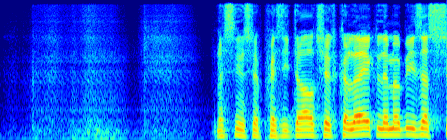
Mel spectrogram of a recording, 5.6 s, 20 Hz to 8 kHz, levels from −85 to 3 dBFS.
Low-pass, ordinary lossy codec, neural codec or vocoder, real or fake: 7.2 kHz; none; codec, 16 kHz in and 24 kHz out, 0.4 kbps, LongCat-Audio-Codec, two codebook decoder; fake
